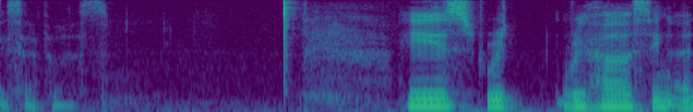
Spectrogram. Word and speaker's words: Cephalus: Cephalus, I see the or I I near the English is pronounced the Greek is spelled with a K, Cephalus. Cephalus. That but let's just say Cephalus.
